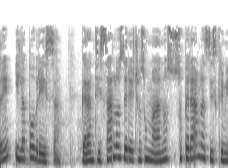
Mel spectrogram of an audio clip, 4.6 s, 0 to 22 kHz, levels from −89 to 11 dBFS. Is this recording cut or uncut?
uncut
